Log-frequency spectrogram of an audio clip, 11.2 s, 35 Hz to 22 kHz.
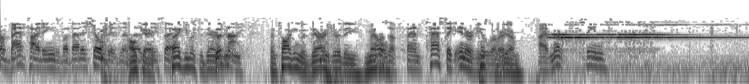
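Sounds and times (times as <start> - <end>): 
speech: 0.0 - 9.3
telephone ringing with a steady electronic tone: 8.1 - 11.2.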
